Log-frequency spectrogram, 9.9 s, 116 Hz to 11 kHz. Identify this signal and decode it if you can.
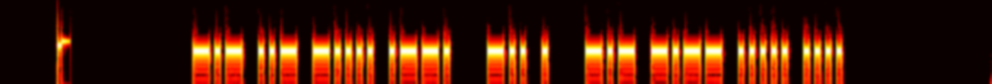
Morse code, heard as a keyed tone, about 22 wpm, 700 Hz. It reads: KU6P DE KY5H
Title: USA Callsign DE Callsign - 4 Characters - 22wpm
